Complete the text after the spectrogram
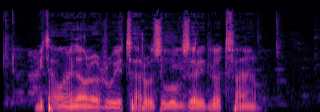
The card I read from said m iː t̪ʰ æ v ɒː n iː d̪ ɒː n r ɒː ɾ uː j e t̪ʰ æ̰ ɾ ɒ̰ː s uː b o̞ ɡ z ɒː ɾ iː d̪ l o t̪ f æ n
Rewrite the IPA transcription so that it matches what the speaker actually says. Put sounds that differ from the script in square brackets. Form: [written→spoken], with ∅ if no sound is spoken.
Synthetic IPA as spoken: m iː t̪ʰ æ v ɒː n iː d̪ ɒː n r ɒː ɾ uː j e t̪ʰ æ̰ ɾ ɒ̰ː [s→z] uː b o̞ ɡ z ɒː ɾ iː d̪ l o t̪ f æ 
